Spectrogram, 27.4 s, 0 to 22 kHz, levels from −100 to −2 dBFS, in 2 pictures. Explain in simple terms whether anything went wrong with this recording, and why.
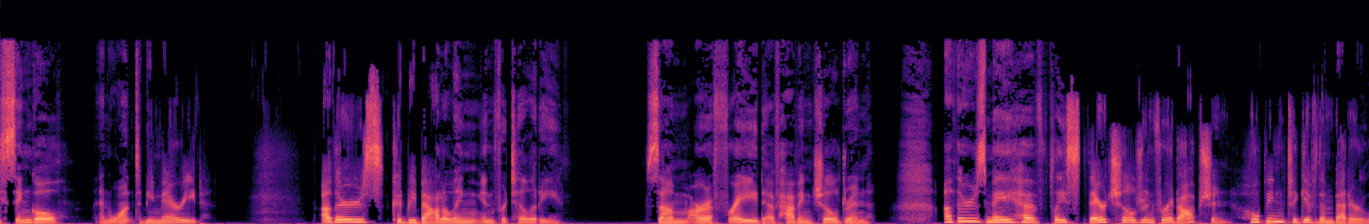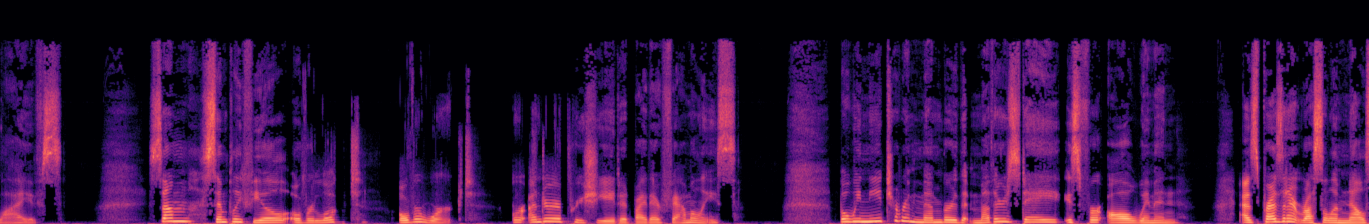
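Three times the speech turns dull and gritty: 1.47–4.36 s after "want to", 10.63–13.6 s after "may have", and 16.69–19.45 s after "simply feel", clearing at "by their families". This is a Bluetooth SBC bit pool drop. The wireless link squeezed the sound into far fewer bits, so it lost its crisp highs and picked up the grit.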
